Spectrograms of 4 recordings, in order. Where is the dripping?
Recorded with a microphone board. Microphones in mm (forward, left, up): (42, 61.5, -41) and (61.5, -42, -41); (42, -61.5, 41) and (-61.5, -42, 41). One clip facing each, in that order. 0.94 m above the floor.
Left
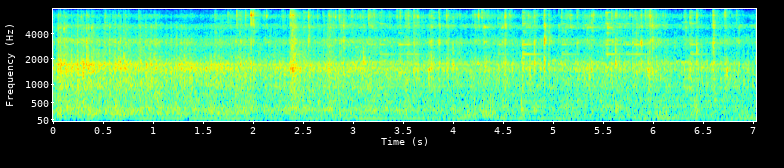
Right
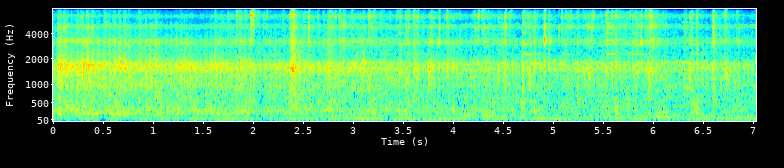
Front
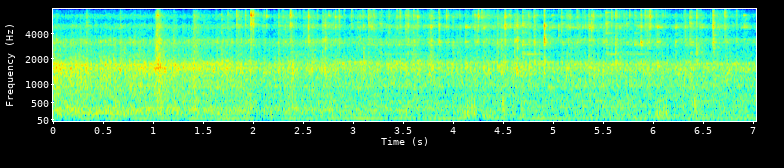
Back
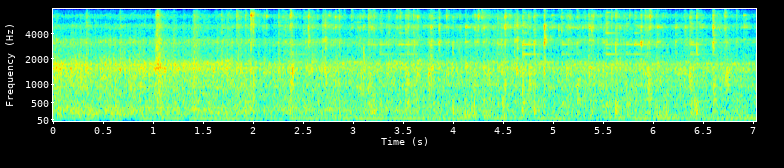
150° right, 1.4 m.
